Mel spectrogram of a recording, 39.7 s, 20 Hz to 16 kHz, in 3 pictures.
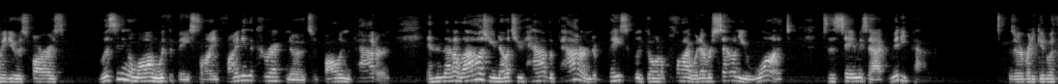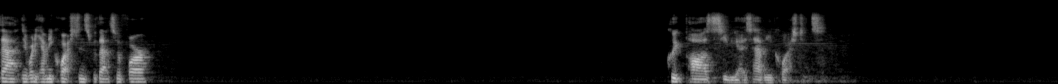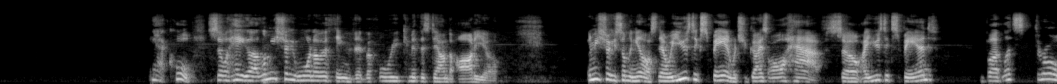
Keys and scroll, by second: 36.2 super+=.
